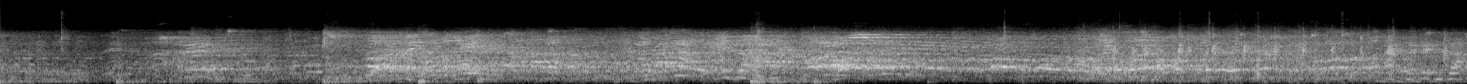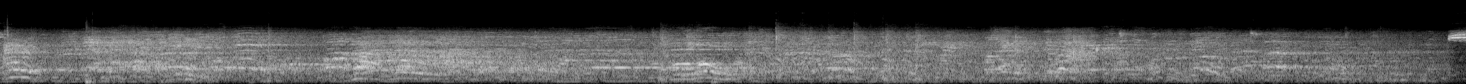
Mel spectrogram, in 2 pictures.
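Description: A crowd of spectators cheers and shouts loudly in a large echoing hall.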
